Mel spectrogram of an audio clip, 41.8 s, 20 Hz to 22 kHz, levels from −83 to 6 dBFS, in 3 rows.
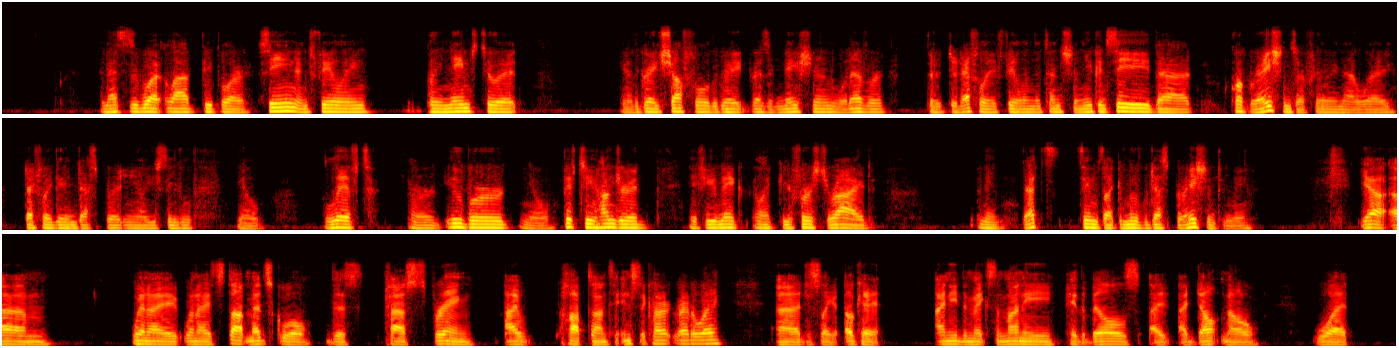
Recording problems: garbled, watery; badly; nothing above 7.5 kHz

